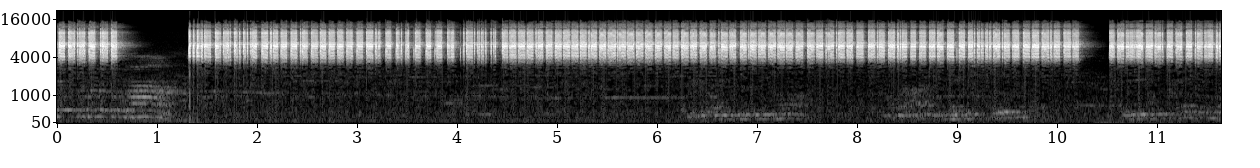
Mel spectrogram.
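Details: Disturbed Plebeian cicada feeding on sap, voicing displeasure: a continuous shrill, rasping high buzz held for about nine seconds, with brief breaks at start and end.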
